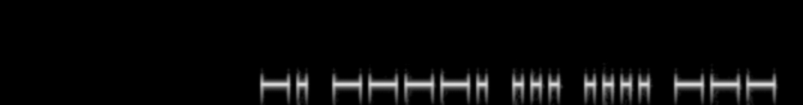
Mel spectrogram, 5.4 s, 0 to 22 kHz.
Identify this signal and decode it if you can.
Morse code, heard as a keyed tone, about 20 wpm, 700 Hz. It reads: N9SHO
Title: USA Call Signs - 5 Characters - Repeated 2x - 20wpm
